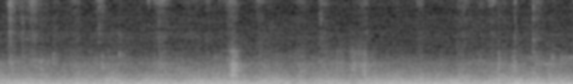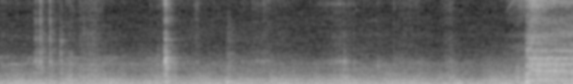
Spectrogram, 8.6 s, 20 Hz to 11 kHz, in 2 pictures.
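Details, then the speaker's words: 1940 Emerson DB-301 AA5 tube radio at first power-up after the across-the-line capacitor was replaced, original electrolytics untested, no antenna yet: low hum with scattered crackles and pops from the speaker; electrolytics to be replaced next. Cause suspected, not confirmed. "I got it plugged in tubes lighting up some crackling from the"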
